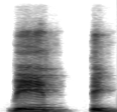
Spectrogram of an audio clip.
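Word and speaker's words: वेत्ति: Take the ve as very long one, and then there are two thas. Veti. So how do you pronounce it? You say vet and say ti. Veti. That's how correct pronunciation would be.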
